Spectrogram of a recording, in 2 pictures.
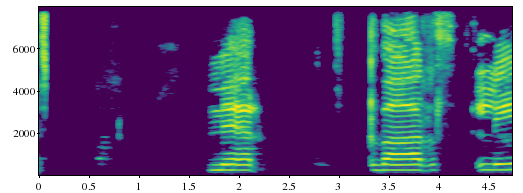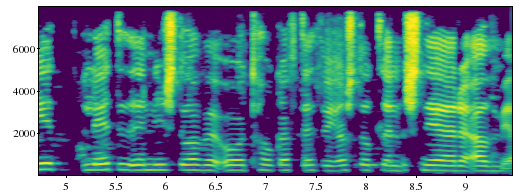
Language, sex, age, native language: Icelandic, female, 18-19, Icelandic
